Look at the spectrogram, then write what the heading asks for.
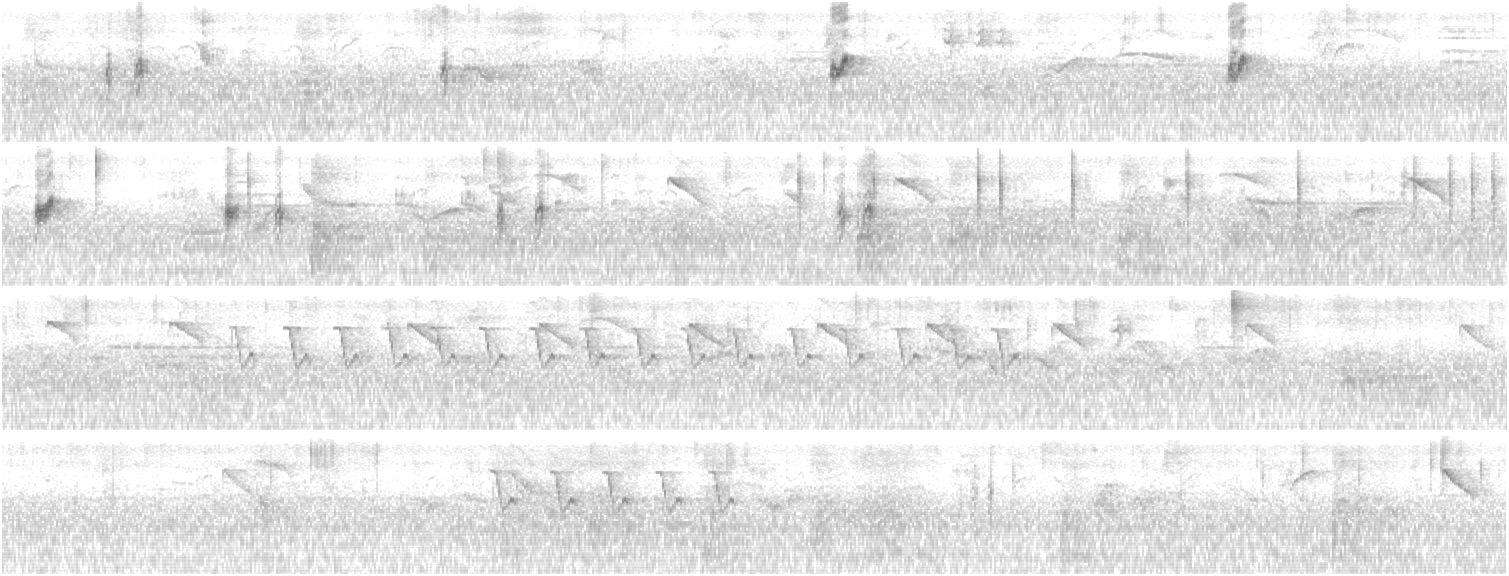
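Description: Birds chirping: single short, sharp chirps every second or two, then a rapid run of repeated chirps, about five a second, lasting a few seconds, and a shorter run near the end. A faint steady hiss lies underneath.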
